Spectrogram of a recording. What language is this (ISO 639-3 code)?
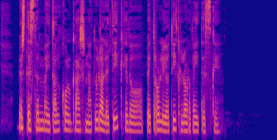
eus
